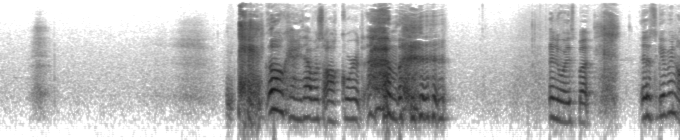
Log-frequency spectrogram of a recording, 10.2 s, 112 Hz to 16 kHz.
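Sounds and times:
soft drawn-out breathy inhales: 0:02.4 - 0:03.2
short sharp sneeze: 0:03.4 - 0:04.0
speech: 0:04.0 - 0:06.8, 0:08.2 - 0:10.1.

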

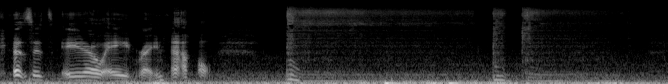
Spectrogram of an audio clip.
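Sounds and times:
speech: 0:00.1 - 0:02.2, 0:02.9 - 0:03.2
voice imitating Roland 808 drum machine boom: 0:02.8 - 0:06.4.

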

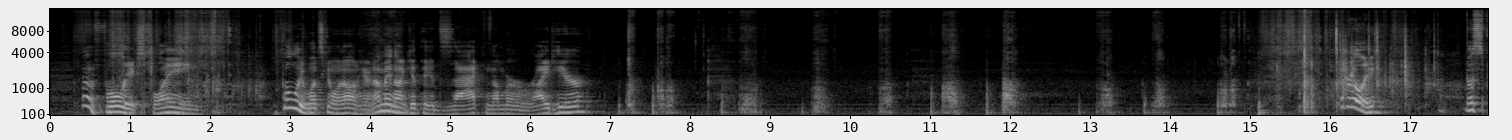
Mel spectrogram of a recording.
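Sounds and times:
speech: 0:00.4 - 0:02.2, 0:02.9 - 0:07.9, 0:16.3 - 0:16.7, 0:17.7 - 0:17.9
hand sketching a diagram with short scratching strokes: 0:00.6 - 0:02.3, 0:07.1 - 0:12.2, 0:13.0 - 0:14.0, 0:14.6 - 0:15.6.

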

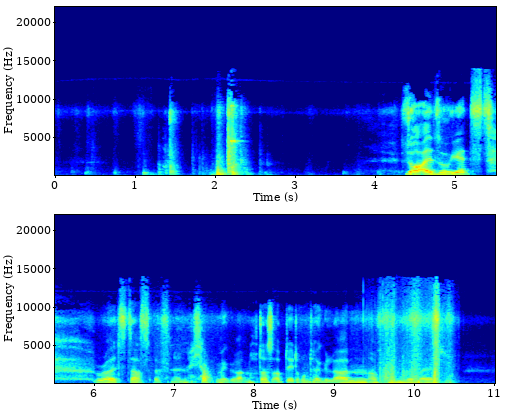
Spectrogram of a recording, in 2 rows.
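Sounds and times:
speech: 0:04.4 - 0:10.6
shuffling and scraping movements: 0:06.1 - 0:10.6.

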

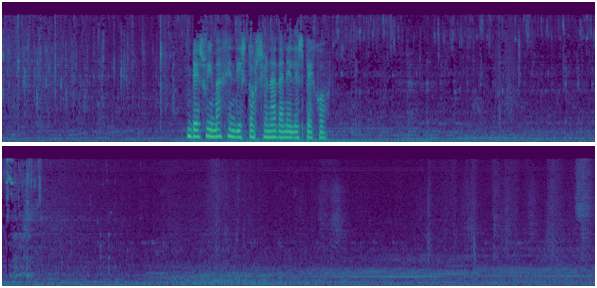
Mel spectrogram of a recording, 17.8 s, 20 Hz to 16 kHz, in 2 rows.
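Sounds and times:
water running from a tap into a sink in a restroom: 0:00.0 - 0:09.6
speech: 0:02.8 - 0:05.0.

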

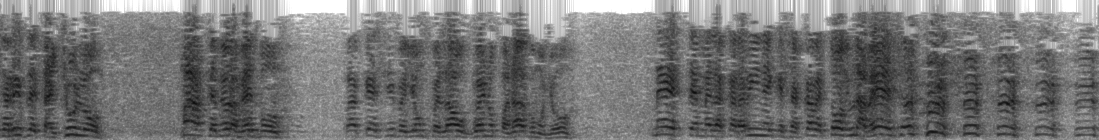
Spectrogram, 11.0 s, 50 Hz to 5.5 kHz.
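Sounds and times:
speech: 0:00.0 - 0:01.2, 0:01.8 - 0:05.8, 0:06.5 - 0:10.9
laughter: 0:09.0 - 0:10.9
coughing fit of harsh voiced coughs: 0:09.2 - 0:10.9.

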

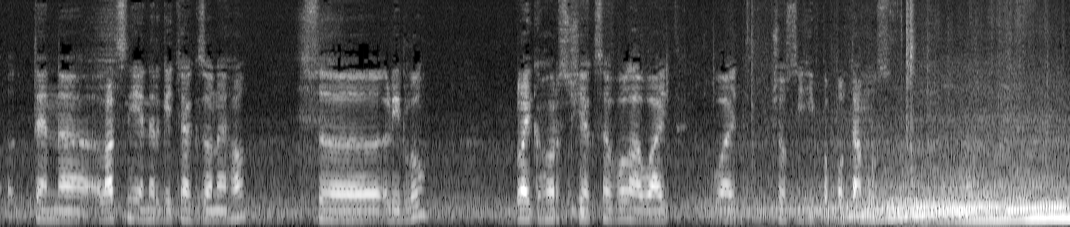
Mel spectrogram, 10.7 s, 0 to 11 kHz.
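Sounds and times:
speech: 0:00.4 - 0:04.4, 0:05.2 - 0:09.5
car engine revving under acceleration: 0:07.4 - 0:10.6.

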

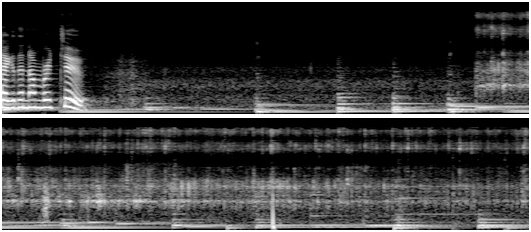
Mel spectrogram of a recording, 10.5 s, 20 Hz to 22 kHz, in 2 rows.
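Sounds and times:
speech: 0:00.0 - 0:01.0
pots and utensils clanking in a kitchen: 0:04.8 - 0:10.5.

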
